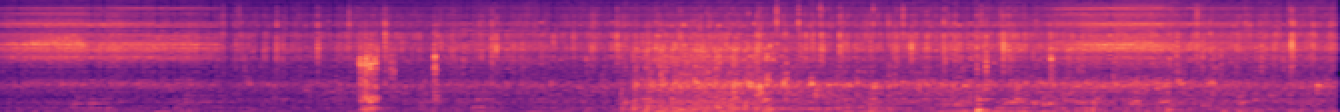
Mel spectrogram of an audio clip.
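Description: Underwater sound heard through a camera housing: a scuba diver's exhaled bubbles rumbling for about a second around the middle, with a short knock earlier and a sharp thump shortly after the bubbles, which is the loudest moment.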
